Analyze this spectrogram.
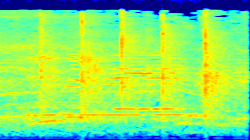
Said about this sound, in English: Well, you didn't clap your hands too loud on that, but it's the truth anyhow.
